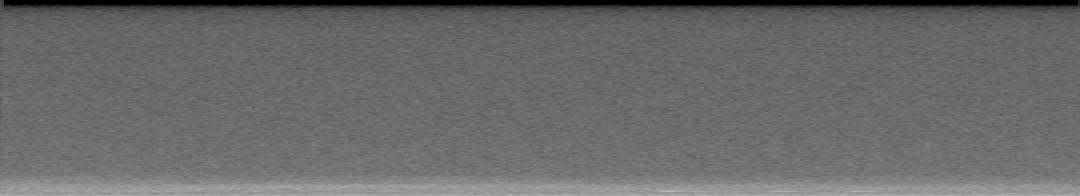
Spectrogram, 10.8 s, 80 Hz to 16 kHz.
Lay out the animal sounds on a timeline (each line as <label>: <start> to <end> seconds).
Mourning Dove (Zenaida macroura): 6.4 to 8.8 seconds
